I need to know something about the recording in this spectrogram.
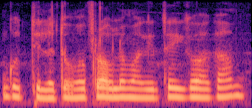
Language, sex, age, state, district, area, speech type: Kannada, female, 18-30, Karnataka, Uttara Kannada, rural, spontaneous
